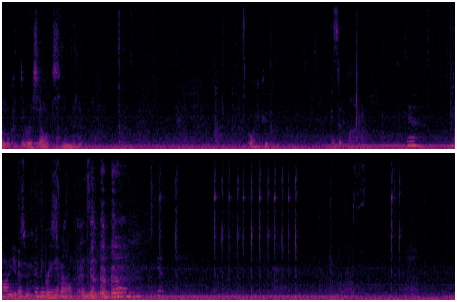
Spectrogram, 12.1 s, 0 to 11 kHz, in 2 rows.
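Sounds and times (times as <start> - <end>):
steady low hum: 0.0 - 12.0
laptop keyboard typing: 8.3 - 10.1, 11.2 - 11.6.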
